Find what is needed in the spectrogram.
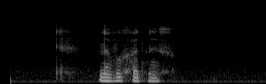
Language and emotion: Russian, neutral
